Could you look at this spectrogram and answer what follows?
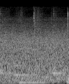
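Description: Kawasan waterfall in Trinidad, Bohol, a loud, steady roar of rushing water that fills the brief moment without a break.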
